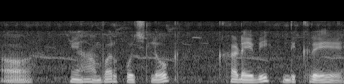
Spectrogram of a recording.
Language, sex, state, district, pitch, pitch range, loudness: Hindi, male, Himachal Pradesh, Shimla, 110 Hz, 105-120 Hz, -18 LUFS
